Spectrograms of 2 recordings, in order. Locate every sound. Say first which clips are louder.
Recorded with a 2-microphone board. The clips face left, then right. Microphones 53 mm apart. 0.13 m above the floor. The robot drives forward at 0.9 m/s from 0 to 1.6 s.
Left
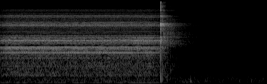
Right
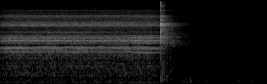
1.6 s a finger snap: left 1 dB; 40° left (ahead or behind), 1.1 m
